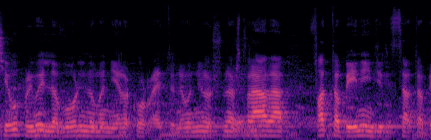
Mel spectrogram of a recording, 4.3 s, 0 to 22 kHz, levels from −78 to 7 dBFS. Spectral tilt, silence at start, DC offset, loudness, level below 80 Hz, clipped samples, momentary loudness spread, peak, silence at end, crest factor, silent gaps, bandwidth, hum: -5.5 dB/octave; 0 s; under 0.1%; -29 LUFS; -60 dBFS; under 0.1%; 8 LU; -10 dBFS; 0 s; 20 dB; none; 18 kHz; none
